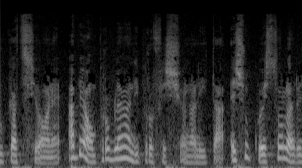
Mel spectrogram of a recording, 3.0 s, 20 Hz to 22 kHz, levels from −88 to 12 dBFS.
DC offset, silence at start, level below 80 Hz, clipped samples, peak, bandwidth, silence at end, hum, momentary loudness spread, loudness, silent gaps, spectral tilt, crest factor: under 0.1%; 0 s; -48 dBFS; under 0.1%; -10 dBFS; 15.5 kHz; 0 s; none; 6 LU; -29 LUFS; none; -5 dB/octave; 20 dB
